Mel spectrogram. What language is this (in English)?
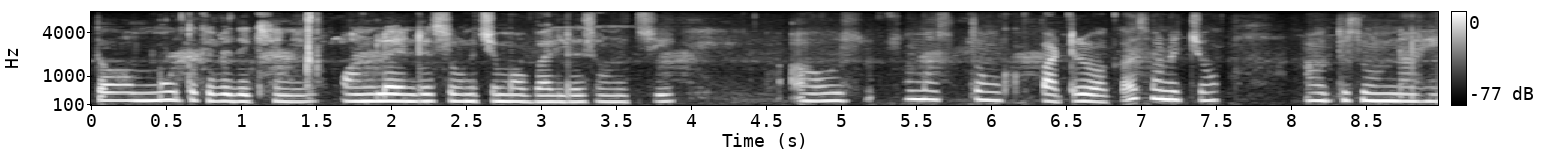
Odia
